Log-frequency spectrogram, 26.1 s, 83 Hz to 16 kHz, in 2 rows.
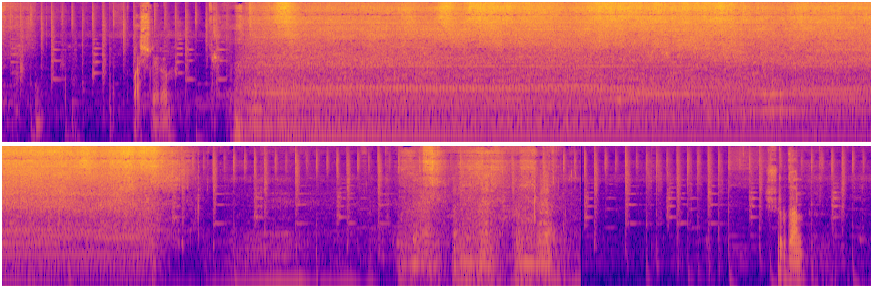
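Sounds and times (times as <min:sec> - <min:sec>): pressure washer motor hum: 0:03.4 - 0:21.7
foam spray hissing: 0:03.5 - 0:15.9.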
